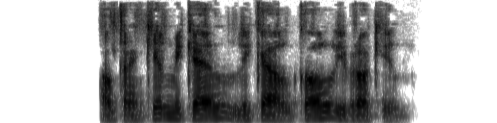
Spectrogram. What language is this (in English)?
Catalan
